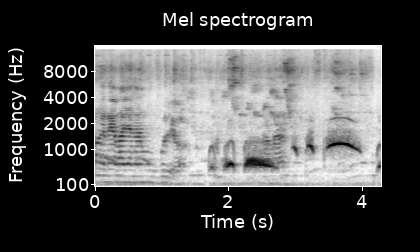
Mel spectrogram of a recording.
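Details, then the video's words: An actively cooing zebra dove gives several low, mellow rolling coos and a longer rising-falling note, after a person speaks briefly at the start. "Burung derkuku gacor"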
